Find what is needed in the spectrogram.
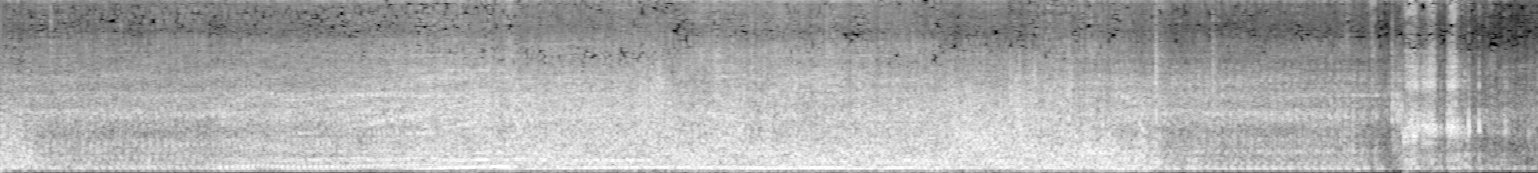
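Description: Motorcycle engine running while riding, picking up revs a few seconds in, holding a steady engine speed, then easing off near the end as the rider closes the throttle.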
